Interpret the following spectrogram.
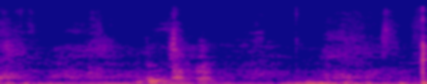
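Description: Faint handling noise from a handheld phone being moved about: a few soft clicks and rustles over a low steady hum.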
